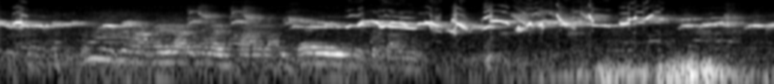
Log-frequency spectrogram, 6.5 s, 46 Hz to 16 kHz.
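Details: Oriental magpie-robin in competition, 8 October 2020, delivering a steady stream of looping whistles and brisk chattering phrases; a brief low thump is heard near the end.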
